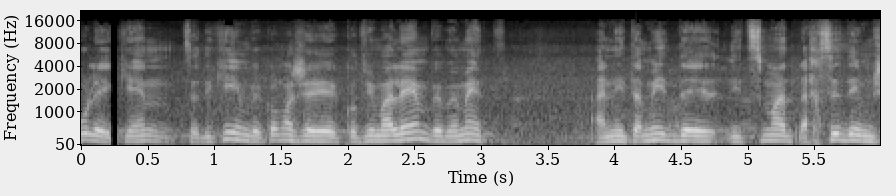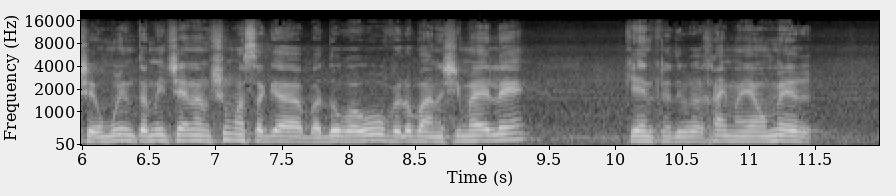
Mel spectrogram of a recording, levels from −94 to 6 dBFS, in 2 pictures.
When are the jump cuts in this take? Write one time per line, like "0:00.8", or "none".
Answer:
0:05.3
0:10.3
